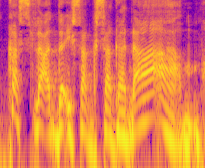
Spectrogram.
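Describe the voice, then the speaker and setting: A woman's voice: on the low side, very animated, unhurried, a bit bright, slightly rough, full character voice. An actress playing an exacting older mother-in-law in a radio drama, speaking in an insistent, admonishing manner. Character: exacting older mother-in-law, nagging about household duties.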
